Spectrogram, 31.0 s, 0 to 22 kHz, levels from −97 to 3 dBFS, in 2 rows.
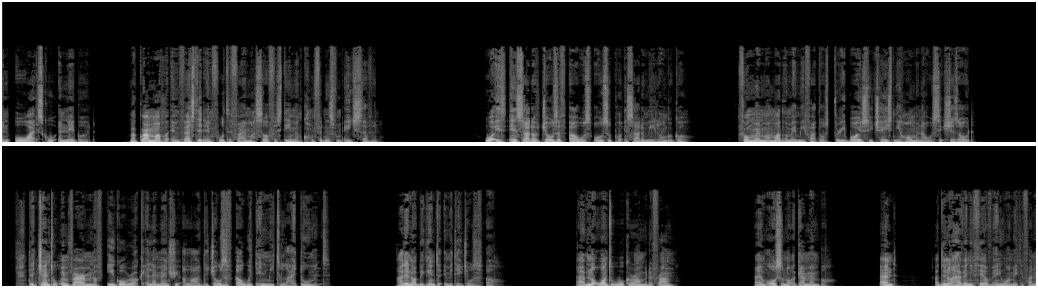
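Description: AAC frame loss with concealment occurs twice: from 2.38 to 2.46 s and from 11.70 to 11.76 s. Each gap fits a single lost frame of about 43 ms. The decoder had no data for that stretch, so it built a stand-in from the last good spectrum, reusing it with scrambled signs or interpolated energy. The audio briefly turns smeared, noisy or phasey at those points before the real signal resumes.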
